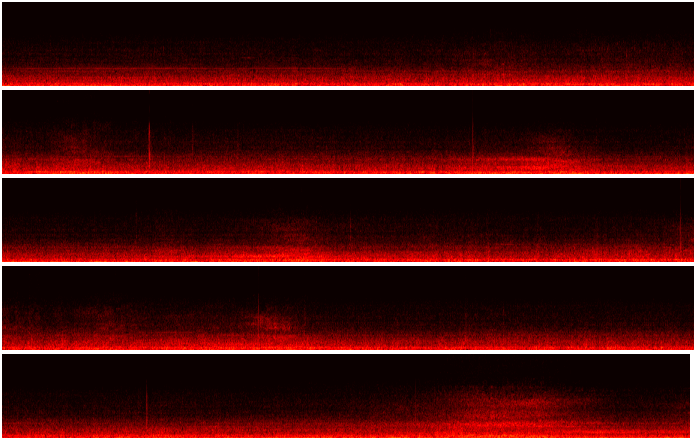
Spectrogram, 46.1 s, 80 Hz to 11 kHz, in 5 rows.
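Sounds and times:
engine humming: 0:00.0 - 0:46.0
wind rushing: 0:13.0 - 0:27.4.

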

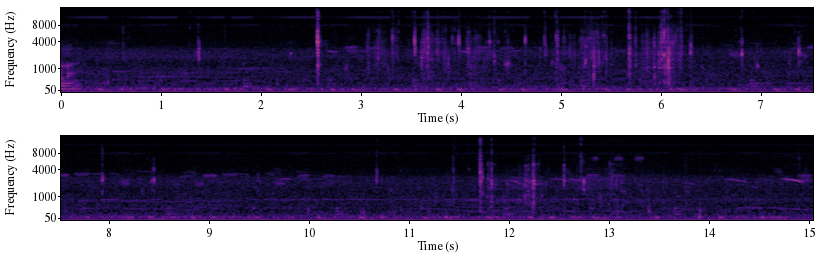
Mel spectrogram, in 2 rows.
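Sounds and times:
snail shells clicking: 0:02.2 - 0:08.7, 0:11.4 - 0:13.3.

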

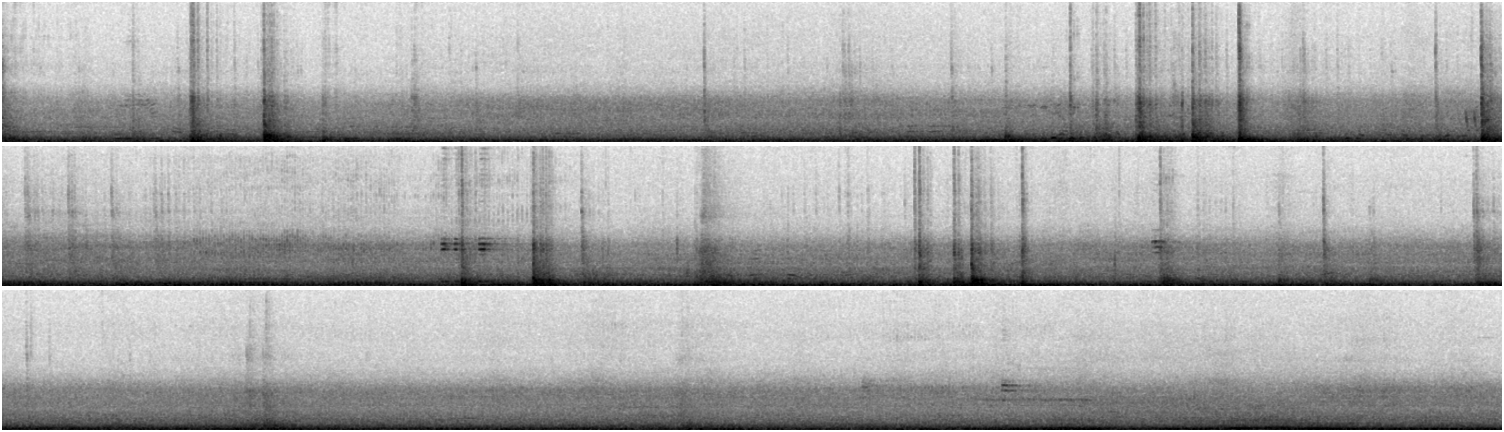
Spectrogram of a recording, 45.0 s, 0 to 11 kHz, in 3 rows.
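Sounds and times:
diesel locomotive engine rumble: 0:00.0 - 0:45.0
sharp clicks and knocks: 0:09.4 - 0:17.3, 0:19.4 - 0:31.2.

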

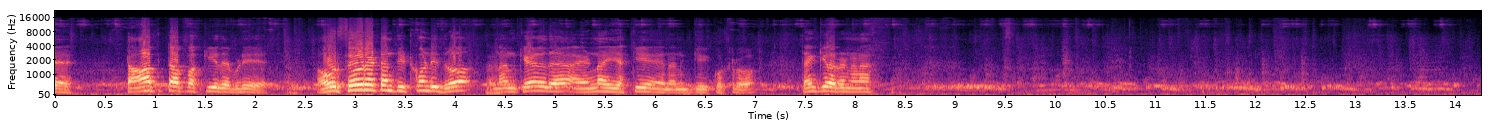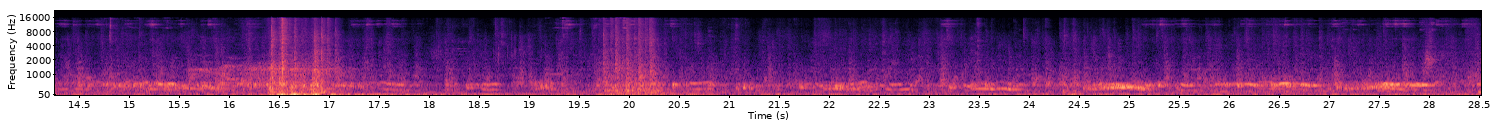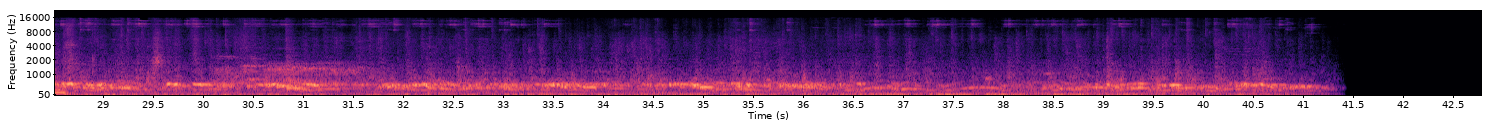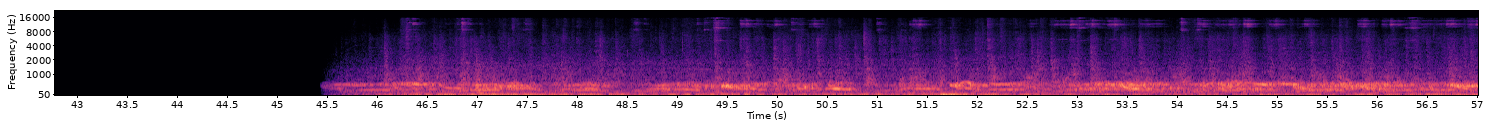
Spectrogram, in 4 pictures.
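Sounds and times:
pigeons cooing: 0:00.0 - 0:41.4, 0:45.5 - 0:57.0.

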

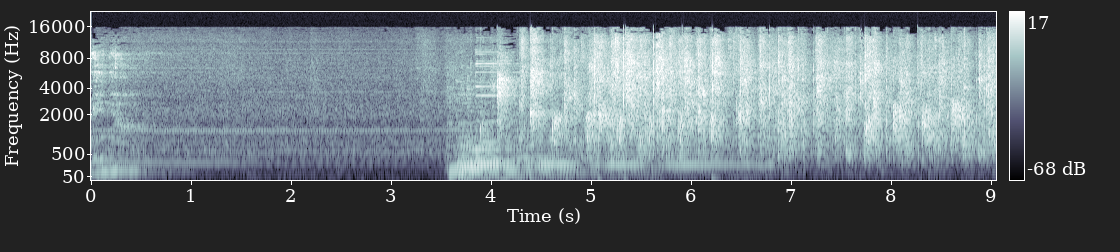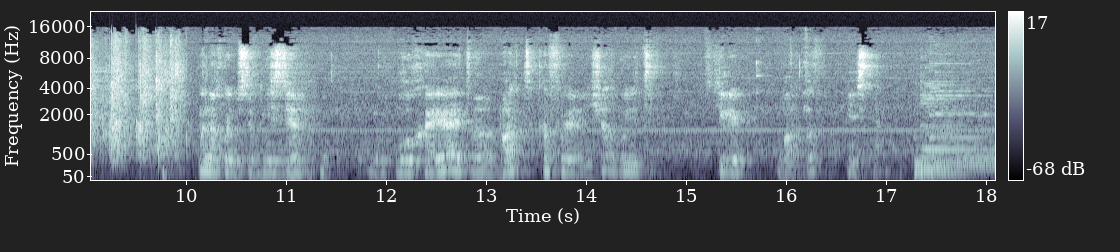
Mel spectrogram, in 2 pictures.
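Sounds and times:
acoustic guitar chord: 0:03.6 - 0:07.4, 0:17.3 - 0:18.0
audience applause: 0:03.7 - 0:10.1.

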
